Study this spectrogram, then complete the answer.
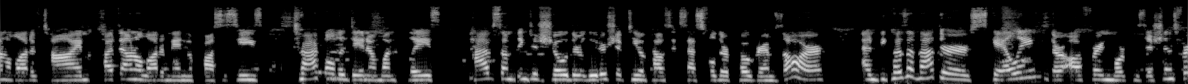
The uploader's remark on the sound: Postcards from StartEd's NY Edtech Week. This was a crowded event, and the audio quality of the interviews can be spotty at times.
